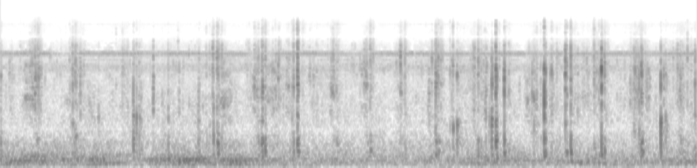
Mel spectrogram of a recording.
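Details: Close-up chewing of wild raccoons while eating: continuous crackling crunches and snappy bites come thick and fast over a low, muffled background rustle.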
